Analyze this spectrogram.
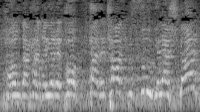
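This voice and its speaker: A woman performing theatrical epic teahouse storytelling, declaiming verse and narration in drawn-out, emphatic phrases. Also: very high voice. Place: event hall at a theatre celebration, distant mic. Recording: roomy, distant live stage recording with music, crowd.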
